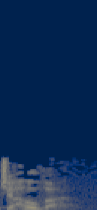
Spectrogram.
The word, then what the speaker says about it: Jehovah: In Hebrew, it's pronounced Yahweh. When we transliterated it into English, we pronounce it Jehovah.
